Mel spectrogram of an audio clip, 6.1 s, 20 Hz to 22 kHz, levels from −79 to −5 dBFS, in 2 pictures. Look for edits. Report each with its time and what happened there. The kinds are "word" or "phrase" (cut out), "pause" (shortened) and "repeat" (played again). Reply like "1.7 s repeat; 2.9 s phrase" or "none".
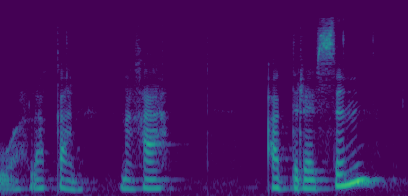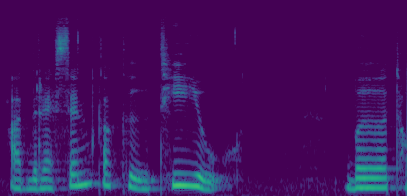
none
